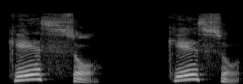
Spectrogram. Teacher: But so when you're pronouncing the Q, you don't say quo. You do not pronounce the U. You ignore the U and you pronounce the vowel that follows it.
